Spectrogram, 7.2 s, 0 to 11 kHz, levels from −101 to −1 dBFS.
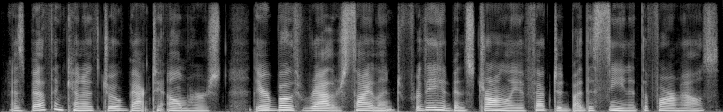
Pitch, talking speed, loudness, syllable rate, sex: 180 Hz, 215 wpm, -21 LUFS, 5.6 syllables/s, female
